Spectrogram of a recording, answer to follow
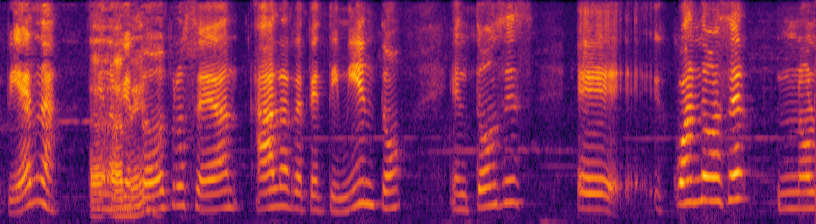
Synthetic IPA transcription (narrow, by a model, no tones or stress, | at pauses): pjeɾða | sinoket̪o̞ðospɾo̞seðanalarepe̞nt̪imjẽ̞nt̪o̞ | ent̪o̞ns̬e̞s | e | kwand̪o̞βase̞ɾ | nol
